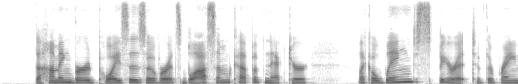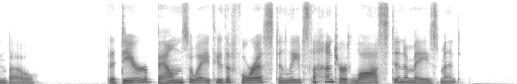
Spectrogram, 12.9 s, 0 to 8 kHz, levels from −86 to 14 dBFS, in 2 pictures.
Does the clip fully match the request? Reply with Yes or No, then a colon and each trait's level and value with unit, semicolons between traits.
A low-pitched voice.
No: high, 190 Hz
